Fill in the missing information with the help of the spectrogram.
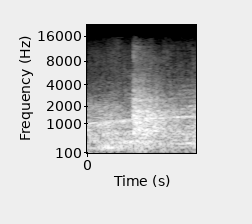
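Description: New York City traffic rumbles outside the room while a police siren cuts in partway through, a steady wail riding over the street noise.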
